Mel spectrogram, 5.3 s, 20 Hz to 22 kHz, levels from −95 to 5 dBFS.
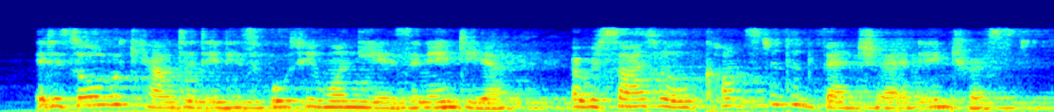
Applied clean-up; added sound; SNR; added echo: none; Truck; 19 dB; reverberation time 1.4 s.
